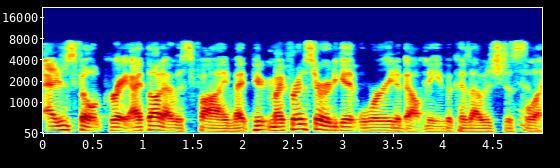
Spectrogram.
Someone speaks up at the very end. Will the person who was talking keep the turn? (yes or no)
yes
